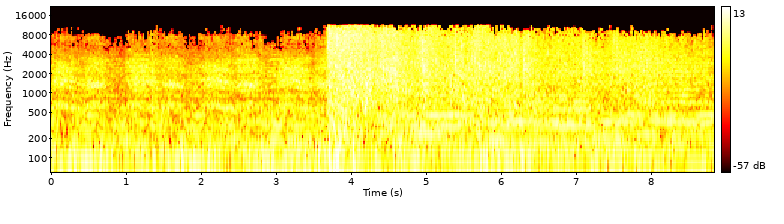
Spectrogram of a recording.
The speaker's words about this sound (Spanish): Escuchad las olas, escuchad al Dios.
